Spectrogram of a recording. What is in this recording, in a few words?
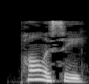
"Policy", English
